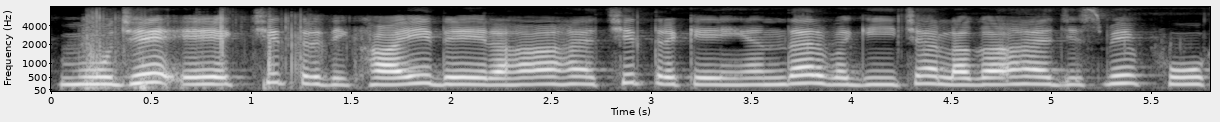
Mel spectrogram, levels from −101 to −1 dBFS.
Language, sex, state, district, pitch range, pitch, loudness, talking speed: Hindi, female, Madhya Pradesh, Katni, 240-270 Hz, 250 Hz, -15 LUFS, 155 wpm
